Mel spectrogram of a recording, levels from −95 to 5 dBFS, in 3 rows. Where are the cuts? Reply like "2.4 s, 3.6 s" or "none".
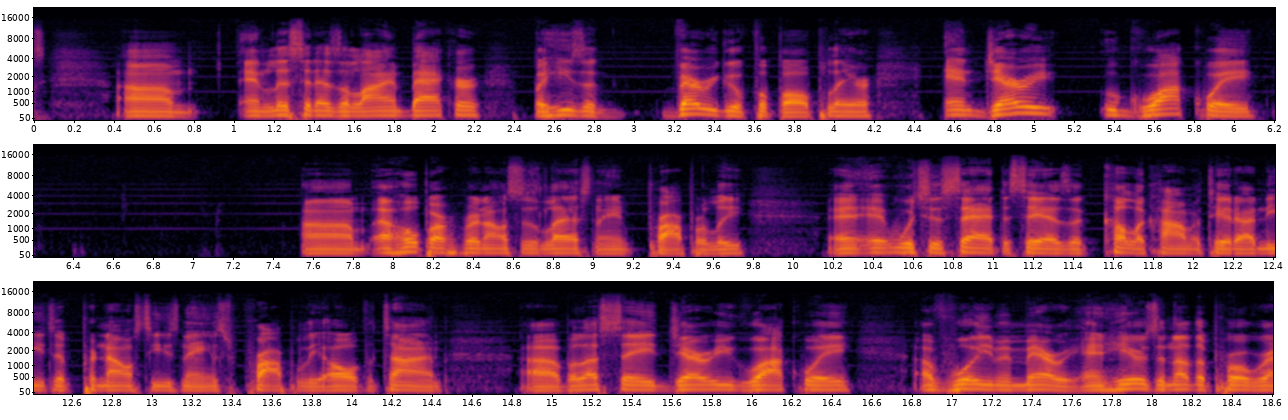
none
